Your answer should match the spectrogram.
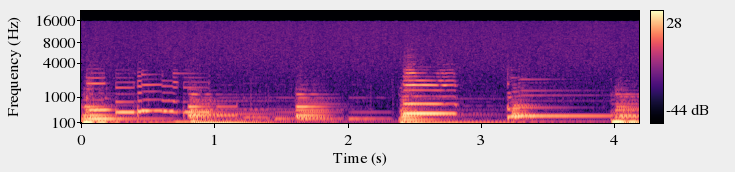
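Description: A 1940s rhythm-and-blues ballad playing from a 78 rpm shellac record on a turntable. This is an instrumental break with no singing: held single notes over a bass line.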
